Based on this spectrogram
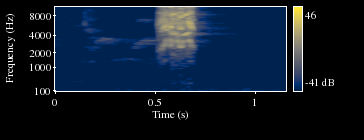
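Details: A pet yellow-sided green-cheeked conure singing in the morning gives one short, harsh, broadband screech that ends abruptly, against a quiet room.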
